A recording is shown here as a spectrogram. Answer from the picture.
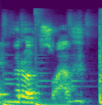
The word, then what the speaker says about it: Wrocław: É, em português é chamado de Breslávia, é um nome que vem tem origem alemã, mas a, em polonês é Vro, é, se escreve Wrocław com W e se lê Wrocław.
